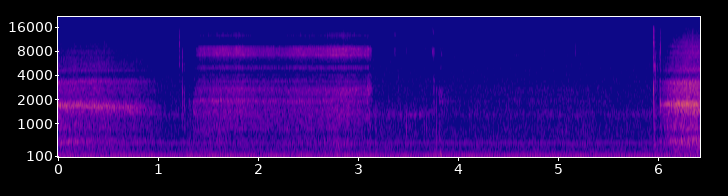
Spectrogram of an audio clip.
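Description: Quiet room with a person's breathing close to the microphone: two soft breaths in the first three seconds, over a faint steady low hum.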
